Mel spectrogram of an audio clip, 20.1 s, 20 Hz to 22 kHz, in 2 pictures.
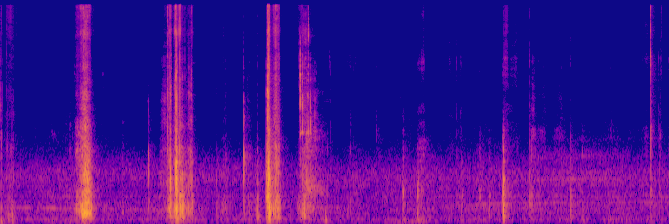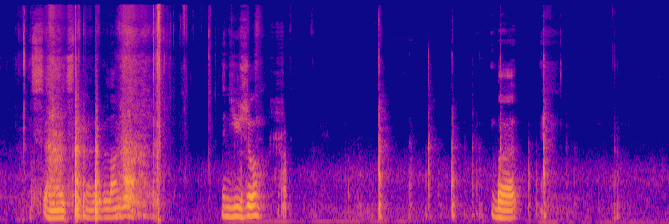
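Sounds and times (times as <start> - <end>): plastic case clicks and scrapes: 2.4 - 3.0, 3.7 - 4.9.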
